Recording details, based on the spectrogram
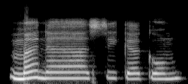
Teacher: سین کی سیٹی ہمیں واضح ادا کرنی ہے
